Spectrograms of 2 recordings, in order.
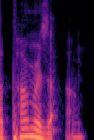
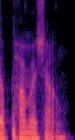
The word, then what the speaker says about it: Parmesan: 那我再给你说一个，嗯，那下面我说的这个奶酪呢，也源自意大利，它叫 Parmesan。有些地方叫 Parmesan，然后我查过，其实这两个发音都可以。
